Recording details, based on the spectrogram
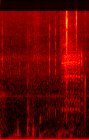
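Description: Faint bleats of sheep in a Minecraft-style video game, a few short cries under a quiet background.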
